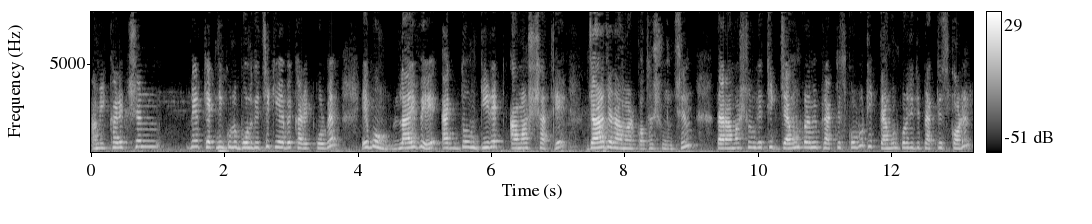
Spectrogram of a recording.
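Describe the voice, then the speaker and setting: A woman's voice: high voice, fast, sharp tone, slight background noise, rough recording. A woman trainer leading a live online pronunciation lesson, drilling English words aloud and repeating them for learners to copy. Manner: greets viewers by name during a live stream.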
